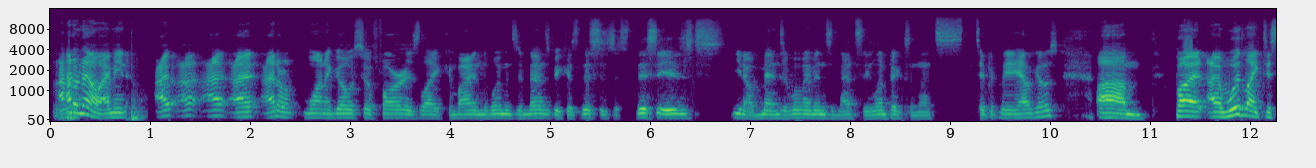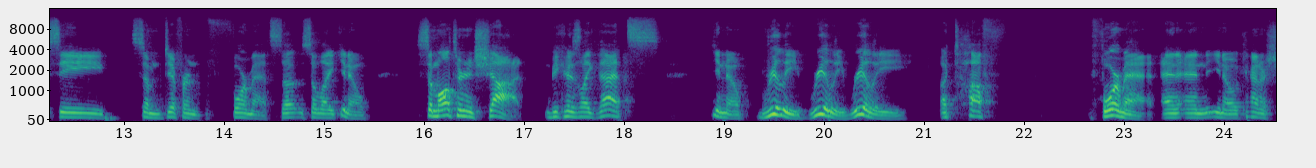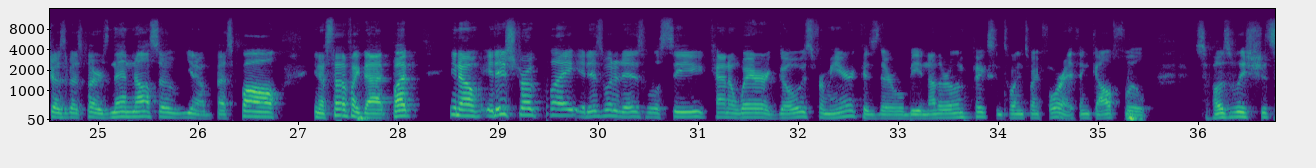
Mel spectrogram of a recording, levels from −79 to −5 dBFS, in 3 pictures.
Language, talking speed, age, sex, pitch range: English, 210 wpm, 20-39, male, 125-175 Hz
